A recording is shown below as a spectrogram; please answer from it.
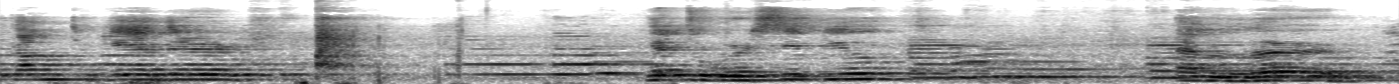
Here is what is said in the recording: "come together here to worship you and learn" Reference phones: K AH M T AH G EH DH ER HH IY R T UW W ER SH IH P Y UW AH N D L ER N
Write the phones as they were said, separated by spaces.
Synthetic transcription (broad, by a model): K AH M T AH G EH DH ER HH IY R T UW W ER S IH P Y UW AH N L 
